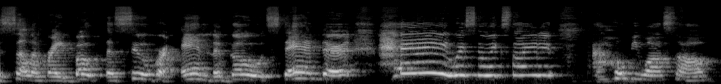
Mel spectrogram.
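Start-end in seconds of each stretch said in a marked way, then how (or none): 3.9-5.5 high, loud excited hey. Real, not acted. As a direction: burst with excitement.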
